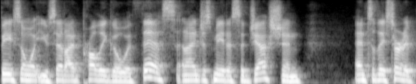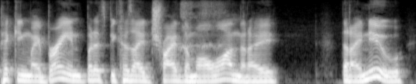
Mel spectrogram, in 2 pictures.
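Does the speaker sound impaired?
No.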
